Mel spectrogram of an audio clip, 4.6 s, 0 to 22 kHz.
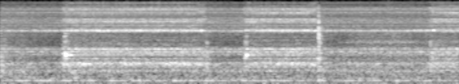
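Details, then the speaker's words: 1977 Dodge Monaco 360 V8 parked since 1989 with a stuck engine, leak-down test, engine not running: steady hiss of air escaping through the carburetor past an unsealed intake valve. "This one's just gonna whistle right through the carburetor. Oh yeah, there's what I expected to hear."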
